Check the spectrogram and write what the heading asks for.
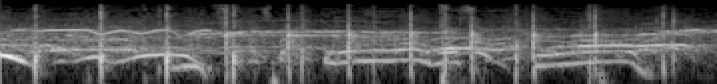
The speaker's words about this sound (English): how she wants to bring in a fleet of Priuses, Prii, as our Latin teacher has told us, who is in favor of this? By a round of applause. Woo!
